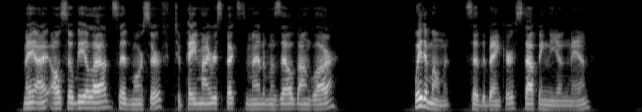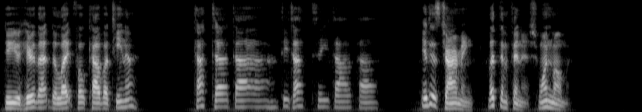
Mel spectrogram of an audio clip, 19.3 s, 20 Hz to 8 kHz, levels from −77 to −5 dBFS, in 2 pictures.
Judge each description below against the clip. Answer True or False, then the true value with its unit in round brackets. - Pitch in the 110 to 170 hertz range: True (140 Hz)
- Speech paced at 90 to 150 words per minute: True (140 wpm)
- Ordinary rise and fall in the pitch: True (4.0 semitones)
